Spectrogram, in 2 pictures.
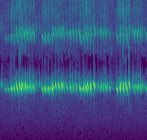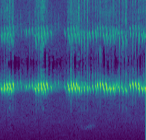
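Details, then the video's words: Cricket chirping: shrill bursts of fast ticking pulses, some short and some longer, separated by uneven pauses, the insect sound alone throughout. "CRICKETS CHIRPING SOUNDS"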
